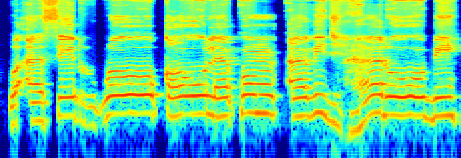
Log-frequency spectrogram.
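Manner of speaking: Quranic recitation. Shown as a demonstration. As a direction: chant the verse with tajweed. Teacher recites verse. (تجوید کے ساتھ تلاوت)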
